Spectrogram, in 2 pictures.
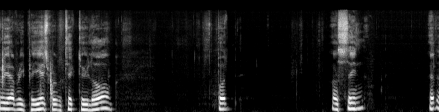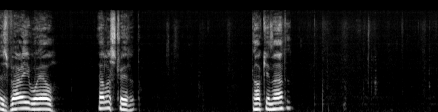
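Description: Paper pages rustle softly as they are turned.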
